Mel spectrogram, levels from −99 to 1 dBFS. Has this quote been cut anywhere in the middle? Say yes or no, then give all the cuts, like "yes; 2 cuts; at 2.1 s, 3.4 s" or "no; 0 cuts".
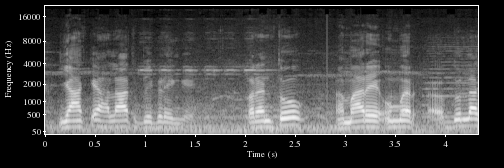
no; 0 cuts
